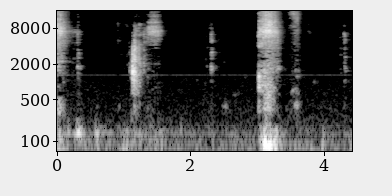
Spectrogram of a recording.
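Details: 5-year-old child with a common cold, coughing while playing with wooden blocks: two short, harsh coughs with soft breathing and wooden block clatter between them.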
